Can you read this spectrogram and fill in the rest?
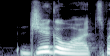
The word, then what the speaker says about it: gigawatts: So he says gigawatts, but it's actually gigawatts. Scientists, physicists, and that kind of stuff do pronounce it with a hard G, so it is gigawatts.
